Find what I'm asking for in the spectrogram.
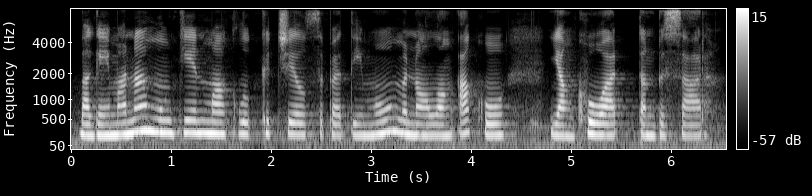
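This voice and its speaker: A woman voicing a hungry, boastful big male lion in a storybook, speaking loudly and bossily. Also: mid-range voice, steady tone, slow, a little hiss or hum, close to an everyday voice. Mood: gloating. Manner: loud, gloating, bossy.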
